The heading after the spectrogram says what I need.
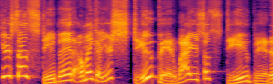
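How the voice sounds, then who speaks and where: A put-on character voice with a Southern California accent moves at a moderate pace, dry and close with no echo. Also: man, extremely high pitch for a man. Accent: valley. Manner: mocking, insulting.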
